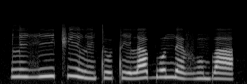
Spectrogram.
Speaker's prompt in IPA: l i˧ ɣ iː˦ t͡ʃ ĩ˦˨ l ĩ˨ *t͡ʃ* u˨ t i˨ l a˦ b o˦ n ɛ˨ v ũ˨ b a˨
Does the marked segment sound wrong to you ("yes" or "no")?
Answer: yes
